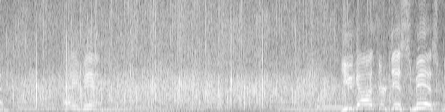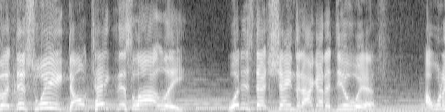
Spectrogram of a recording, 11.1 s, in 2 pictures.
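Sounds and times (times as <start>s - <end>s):
audience applause: 0.0s - 6.2s
speech: 1.0s - 1.6s, 4.2s - 11.1s.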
